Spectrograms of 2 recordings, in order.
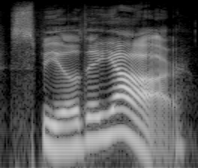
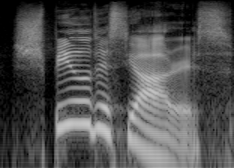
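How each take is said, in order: First: It is said with a French-style pronunciation. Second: It is said with a German-style pronunciation. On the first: The speaker calls it wrong. "which is like a French French pronunciation" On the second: The speaker calls it right. "I know how to say it like that"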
